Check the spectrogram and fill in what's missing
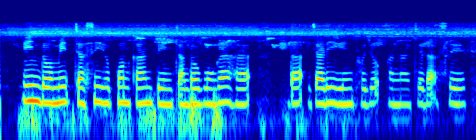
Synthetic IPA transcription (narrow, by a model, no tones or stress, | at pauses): iɲd̪ɔmit̪̚ˀt͡ʃasiɦɔpɔnkant̪iɲt͡ʃãnd̪ɔbɔŋɡaɦaʔ | d̪aʔd͡ʒaɽiɡiɲʰɔd͡ʒɔʔkanat͡ʃɛd̪a̰ʔsɛ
